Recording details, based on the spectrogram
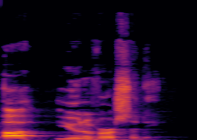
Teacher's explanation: that first sound is a ya sound which is a consonant sound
